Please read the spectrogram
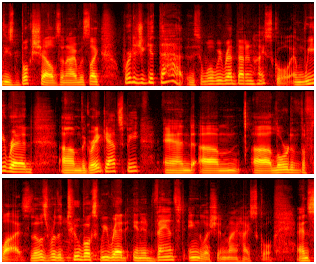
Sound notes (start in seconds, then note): none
